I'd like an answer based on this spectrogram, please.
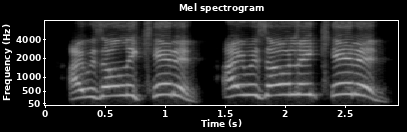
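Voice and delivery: put-on high cried-out voice in Irish accent. Telling a story, speaker acts out a wife screaming at her husband, retelling a scream in irish accent. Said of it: "with the Irish accent".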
